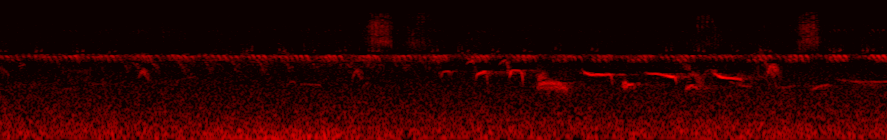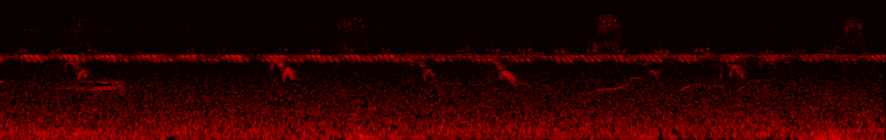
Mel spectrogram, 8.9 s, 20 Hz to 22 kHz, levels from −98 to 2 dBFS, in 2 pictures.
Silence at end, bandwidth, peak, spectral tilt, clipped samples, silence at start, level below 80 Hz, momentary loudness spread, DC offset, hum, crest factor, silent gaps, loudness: 0 s; 16 kHz; -52 dBFS; -2.5 dB/octave; under 0.1%; 0 s; -82 dBFS; 6 LU; under 0.1%; none; 16 dB; none; -66 LUFS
